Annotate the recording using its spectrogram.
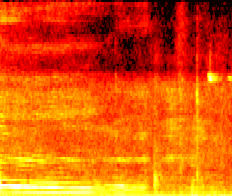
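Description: One long high-pitched call that glides steadily down in pitch for about a second and a half, then fades.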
